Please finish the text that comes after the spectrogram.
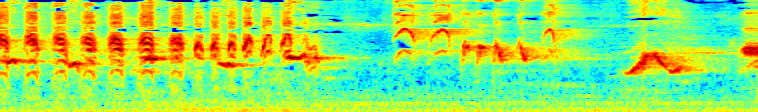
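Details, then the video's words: Cucak ijo, greater green leafbird, singing fiercely: a fast train of buzzy raspy pulses, then looping whistled notes and a rising slur, with short pauses. "Cucak Ijo Gacor Ngentrok Full Isian, Nembak Rapet Suara Kasar Isian Mewah"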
